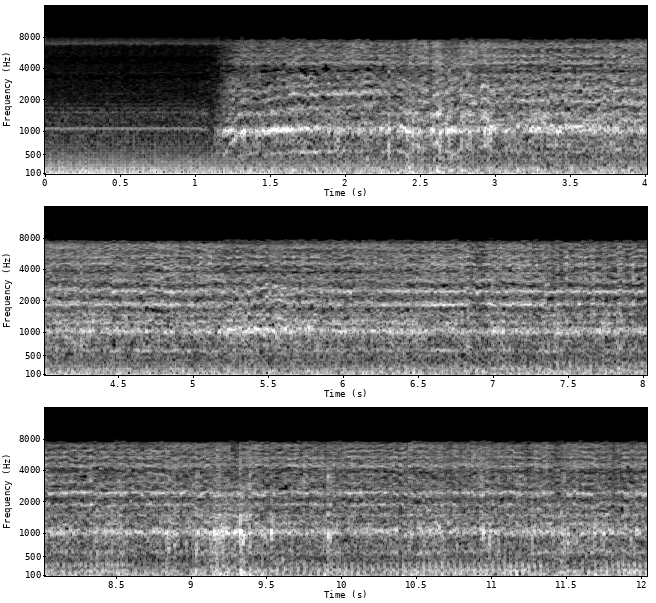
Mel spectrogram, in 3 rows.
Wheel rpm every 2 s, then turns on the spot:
70, 160, 160, 160, 160, 160.
none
